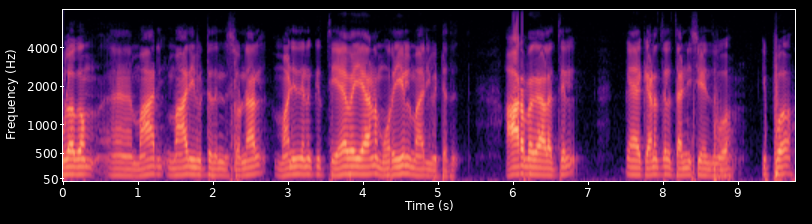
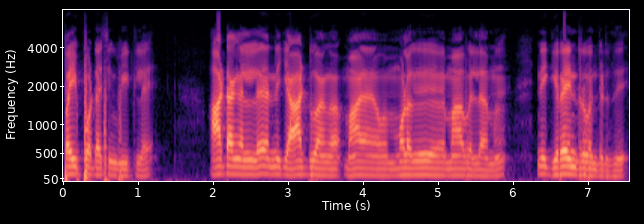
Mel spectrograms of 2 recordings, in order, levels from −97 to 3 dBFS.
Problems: none marked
